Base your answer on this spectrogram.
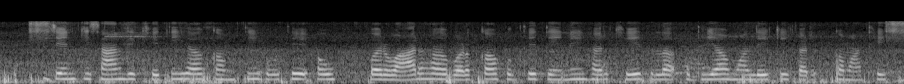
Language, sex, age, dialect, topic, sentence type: Chhattisgarhi, male, 60-100, Central, agriculture, statement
